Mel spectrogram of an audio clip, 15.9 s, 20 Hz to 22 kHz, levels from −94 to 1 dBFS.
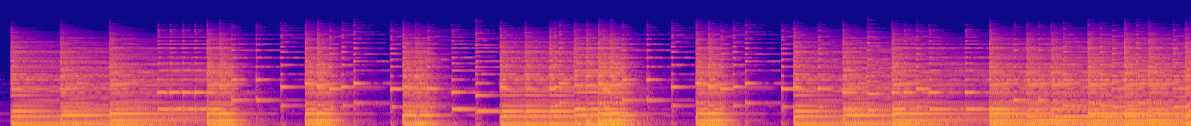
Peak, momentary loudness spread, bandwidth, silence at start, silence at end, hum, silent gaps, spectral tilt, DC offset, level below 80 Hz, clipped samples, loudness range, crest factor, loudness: -4 dBFS; 10 LU; 10 kHz; 0.15 s; 0 s; none; none; -6 dB/octave; under 0.1%; -32 dBFS; under 0.1%; 3 LU; 16 dB; -21 LUFS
